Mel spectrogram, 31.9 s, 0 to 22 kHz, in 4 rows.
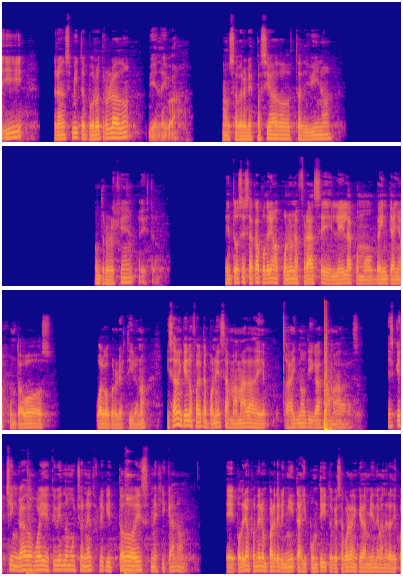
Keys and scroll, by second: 10.1 ctrl+alt+g.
